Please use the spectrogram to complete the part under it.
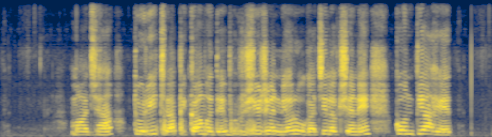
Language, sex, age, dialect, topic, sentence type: Marathi, male, 18-24, Standard Marathi, agriculture, question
